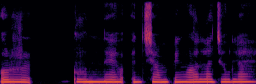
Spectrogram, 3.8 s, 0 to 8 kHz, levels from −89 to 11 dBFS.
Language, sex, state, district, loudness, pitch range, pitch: Hindi, female, Uttar Pradesh, Hamirpur, -29 LUFS, 230-235 Hz, 235 Hz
